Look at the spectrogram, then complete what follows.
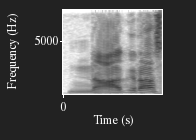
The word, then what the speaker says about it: Nagara: we refer to as Nagar, which is phonetically pronounced as Nagara style of temple architecture.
